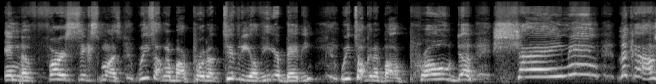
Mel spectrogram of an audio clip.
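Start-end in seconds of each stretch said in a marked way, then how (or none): 5.0-6.5 sudden high squeal; squeaky shine. Acted. Streamer bragging about his shiny face, high squeal. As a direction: squeal it proudly.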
